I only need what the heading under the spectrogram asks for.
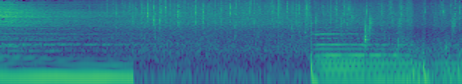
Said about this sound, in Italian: Ogni traccia del nostro album della settimana si conclude e si apre con lo scroscio della pioggia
